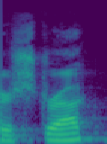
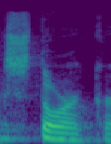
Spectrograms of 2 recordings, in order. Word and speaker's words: Strzok: This guy's name is Peter Strzok, but it's spelled super wacky. So it looks like Stork or Stazork.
